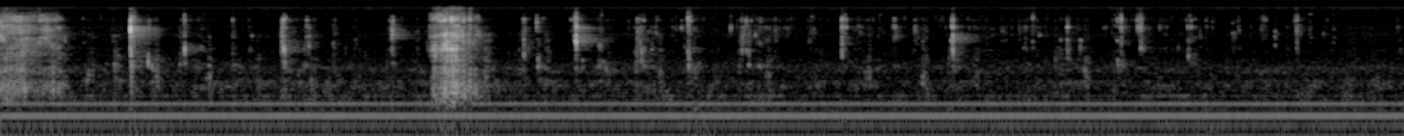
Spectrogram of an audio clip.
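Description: Close-up eating sounds: chewing with frequent small wet clicks and squishes as pakhal (rice soaked in water) and curry are eaten by hand, with two louder wet bursts at the start and about four and a half seconds in. A steady low hum runs underneath.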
